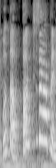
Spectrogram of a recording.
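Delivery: high, loud exclamation; retold laughing disbelief. Retelling to those who helped her up, high amused blurt. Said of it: "I start laughing".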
